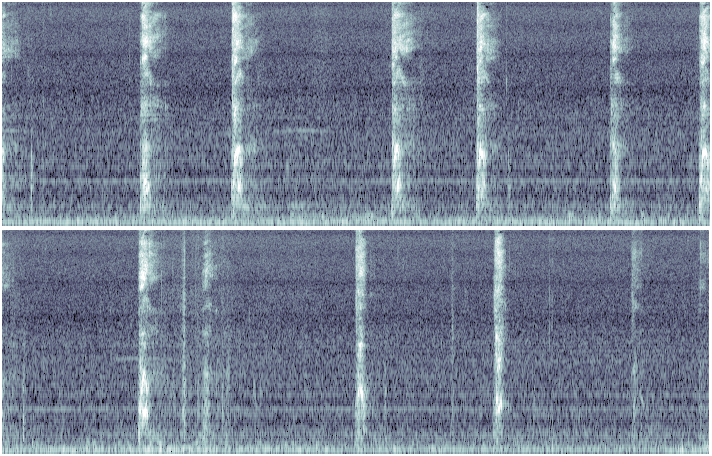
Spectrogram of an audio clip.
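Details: What sounds like a dog: about ten short, sharp coughs, one every two to three seconds, over quiet room noise.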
